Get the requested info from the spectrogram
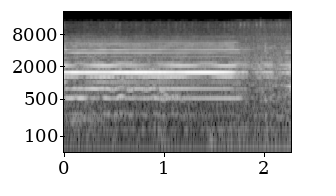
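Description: Harmonium holding a steady chord of reed tones in a qawwali, with no tabla. It fades out just before the end.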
